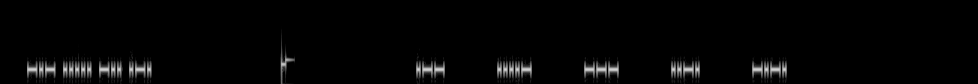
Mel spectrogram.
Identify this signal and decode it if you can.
Morse code, heard as a keyed tone, about 40 wpm, spaced as for 19 wpm, 700 Hz. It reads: K5DR W4OFC
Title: USA Call Signs - 6x Character Spacing - 40wpm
